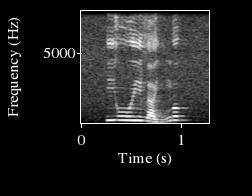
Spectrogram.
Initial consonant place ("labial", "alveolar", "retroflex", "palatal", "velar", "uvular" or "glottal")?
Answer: palatal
